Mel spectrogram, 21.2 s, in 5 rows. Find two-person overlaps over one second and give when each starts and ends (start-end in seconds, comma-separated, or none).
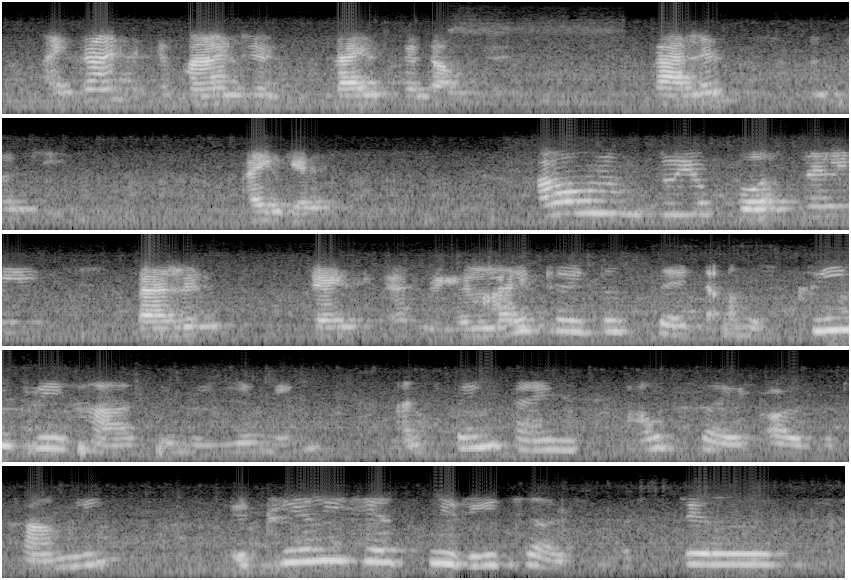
none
